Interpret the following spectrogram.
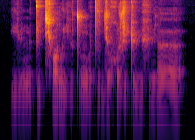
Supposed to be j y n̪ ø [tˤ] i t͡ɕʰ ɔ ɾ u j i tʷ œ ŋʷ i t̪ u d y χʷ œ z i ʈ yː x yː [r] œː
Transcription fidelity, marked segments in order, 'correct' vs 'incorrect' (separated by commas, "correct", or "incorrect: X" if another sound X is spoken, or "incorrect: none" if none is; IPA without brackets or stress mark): incorrect: t̪, incorrect: ɾ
